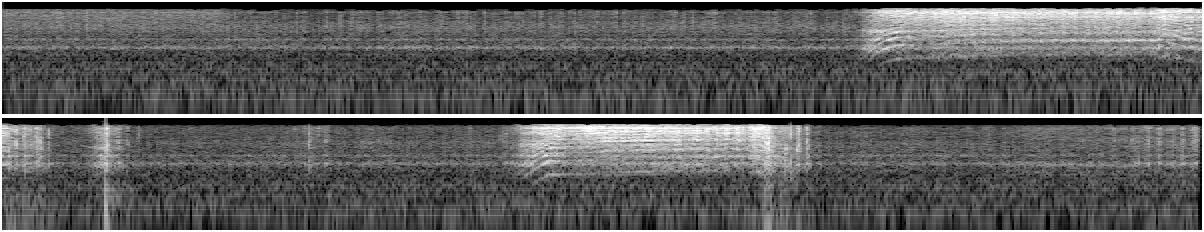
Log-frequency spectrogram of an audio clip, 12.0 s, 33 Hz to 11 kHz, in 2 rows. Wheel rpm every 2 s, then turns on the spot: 0, 0, 120, 20, 110, 20.
10-12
